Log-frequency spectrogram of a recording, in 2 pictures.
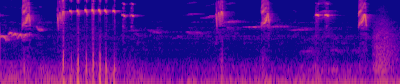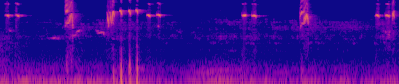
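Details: Lure sound of the konin bird: a fast high trill at the start and another midway, mixed with many sharp, very high chirps and short whistles spaced a second or so apart.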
